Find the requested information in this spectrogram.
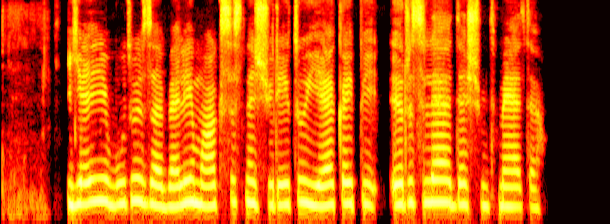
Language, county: Lithuanian, Marijampolė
